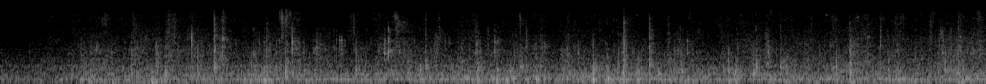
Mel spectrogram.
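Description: Suitcase wheels roll over a hard floor.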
